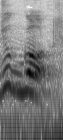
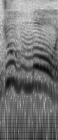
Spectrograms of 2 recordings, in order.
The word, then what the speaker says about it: যুগ্ম: যেমন হচ্ছে যুগ্ম যুগ্ম আমরা কিন্তু এখানে বলি না যুগ্য আমরা বলি যুগ্ম ঠিক আছে যুগ মকে এখন দেখ আচ্ছা এখানে দেখো হচ্ছে উদাহরণ কিছু দেওয়া আছে।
